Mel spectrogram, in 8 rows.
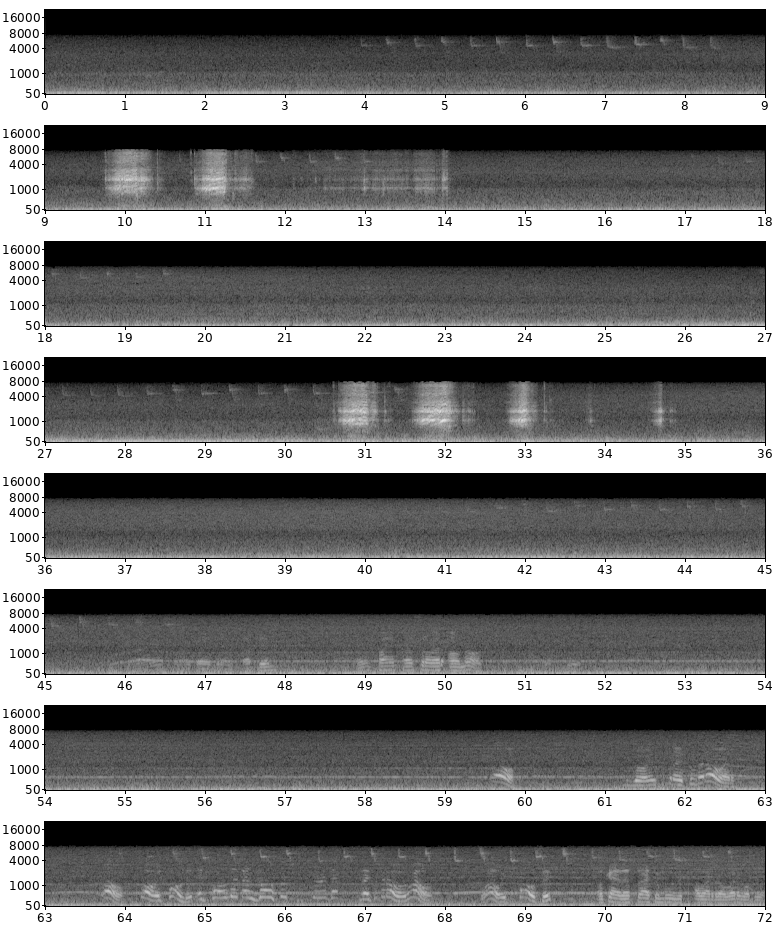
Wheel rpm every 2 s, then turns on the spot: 0, 0, 0, 0, 10, 20, 10, 0, 0, 0, 0, 0, 0, 0, 0, 30, 10, 0, 0, 0, 0, 0, 0, 0, 0, 0, 0, 0, 0, 0, 0, 0, 0, 0, 0, 0.
none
